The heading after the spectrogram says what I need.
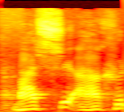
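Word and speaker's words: משיח: 것은 마쉬 하라고 하는데요 기름이 발려져 것을 히브리말로 마쉬 아흐 마쉬아흐 그러는데 보통은 그걸 뭐라고 읽죠 메시아 원래 마쉬아흐 히브리어에 그걸 이제 영어식으로서에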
